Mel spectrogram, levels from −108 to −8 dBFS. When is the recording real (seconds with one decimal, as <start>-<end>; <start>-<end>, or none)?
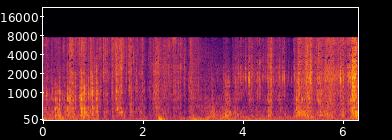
0.0-6.3

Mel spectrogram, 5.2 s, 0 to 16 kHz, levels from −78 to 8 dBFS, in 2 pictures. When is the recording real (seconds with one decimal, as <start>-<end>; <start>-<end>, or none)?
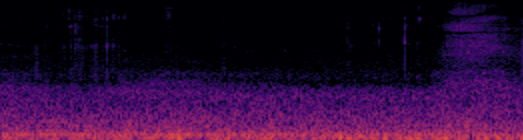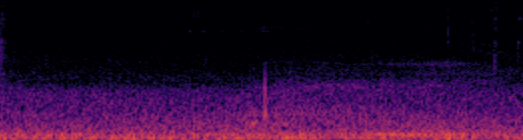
0.8-5.2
